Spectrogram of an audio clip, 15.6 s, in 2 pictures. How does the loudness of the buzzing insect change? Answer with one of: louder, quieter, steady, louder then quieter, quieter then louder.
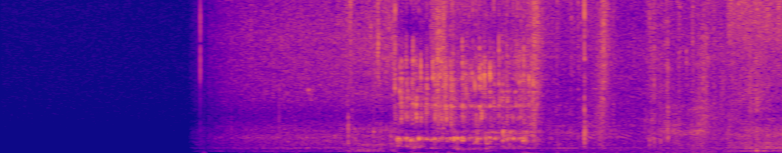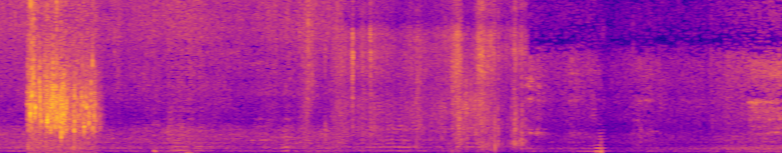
louder.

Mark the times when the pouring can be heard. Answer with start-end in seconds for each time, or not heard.
3.9-5.4, 8.1-8.8.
